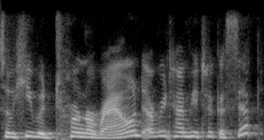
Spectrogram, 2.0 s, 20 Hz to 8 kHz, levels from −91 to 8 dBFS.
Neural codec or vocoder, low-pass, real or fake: none; 7.2 kHz; real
